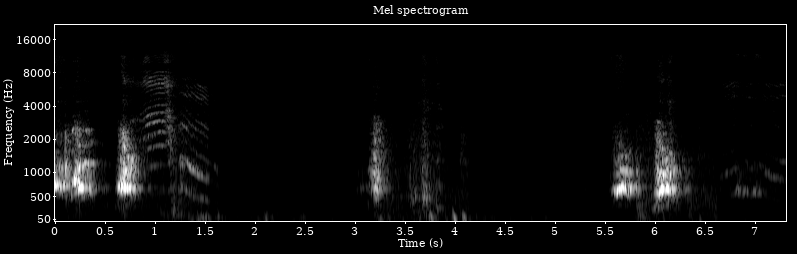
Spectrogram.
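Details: Male beagle Biggy gives loud clipped barks inside a small room, two quick bursts, a pause, then another pair, with a brief rising harmonic yelp after the first pair and a faint tonal tail at the end.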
